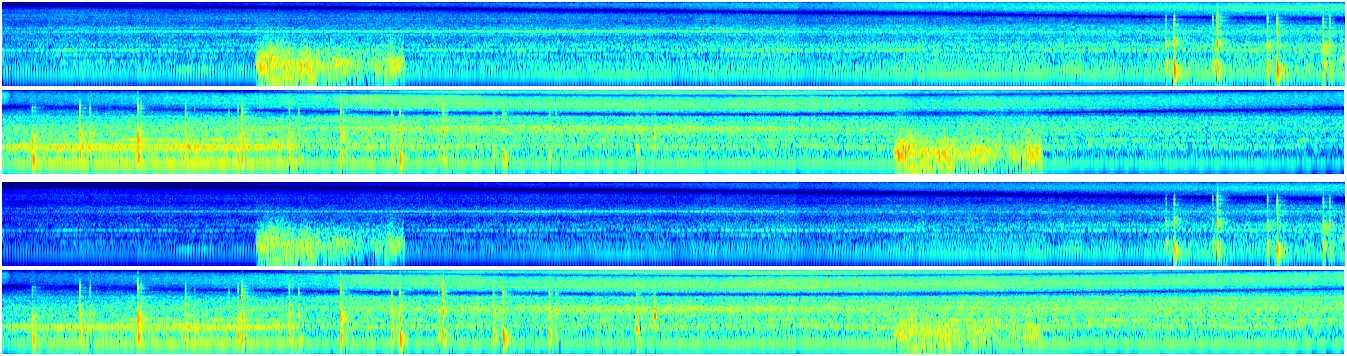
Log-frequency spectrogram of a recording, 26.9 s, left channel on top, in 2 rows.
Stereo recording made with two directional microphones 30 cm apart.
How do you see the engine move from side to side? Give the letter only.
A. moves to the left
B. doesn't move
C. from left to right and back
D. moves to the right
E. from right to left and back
D.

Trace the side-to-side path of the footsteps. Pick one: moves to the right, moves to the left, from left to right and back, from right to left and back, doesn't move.
moves to the right.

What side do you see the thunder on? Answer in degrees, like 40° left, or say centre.
40° left.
